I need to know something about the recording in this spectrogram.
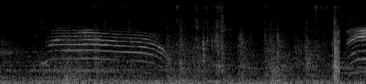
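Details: Mother cat with kittens: one long, drawn-out meow held steady for about a second before sliding downward, over a noisy background with a few clicks and a brief higher mew at the end.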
